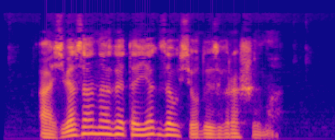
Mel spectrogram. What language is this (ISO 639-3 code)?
bel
